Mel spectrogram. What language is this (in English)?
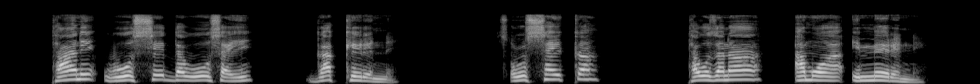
Dawro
